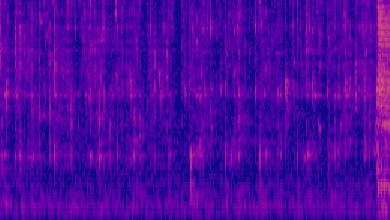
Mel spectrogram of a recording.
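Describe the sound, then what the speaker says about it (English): Mineral spirits are poured out for stock finishing, giving a soft, steady liquid trickle with small splashing drips, close and fairly quiet, ending in a brief louder splash. "And then I take my mineral spirits and pour this out."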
